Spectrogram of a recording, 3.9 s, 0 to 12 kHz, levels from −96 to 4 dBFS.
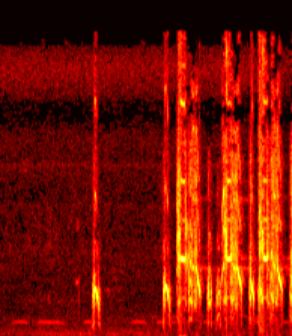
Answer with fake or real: real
